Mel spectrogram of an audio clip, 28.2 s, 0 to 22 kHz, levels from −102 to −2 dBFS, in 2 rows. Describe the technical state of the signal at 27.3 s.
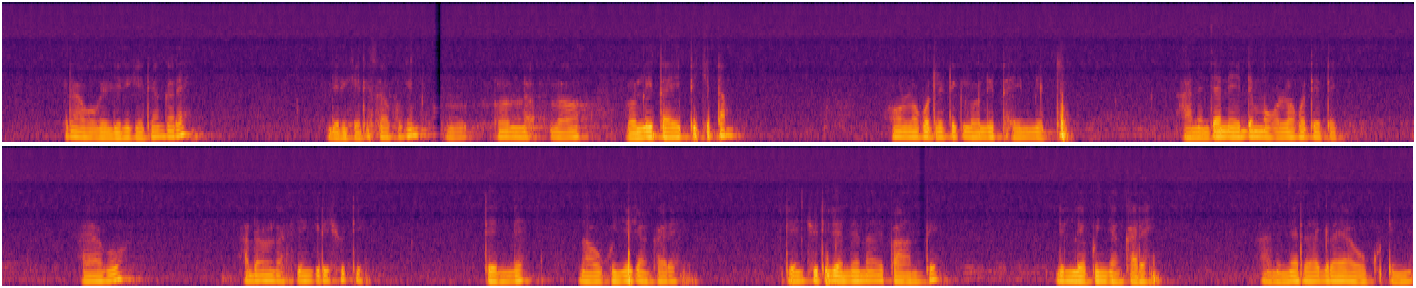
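At 27.3 s the speech signal is intact, with no fault audible at that moment.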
